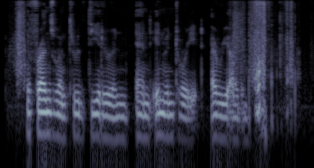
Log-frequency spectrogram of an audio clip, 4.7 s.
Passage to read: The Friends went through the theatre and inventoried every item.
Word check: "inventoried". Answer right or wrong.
right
